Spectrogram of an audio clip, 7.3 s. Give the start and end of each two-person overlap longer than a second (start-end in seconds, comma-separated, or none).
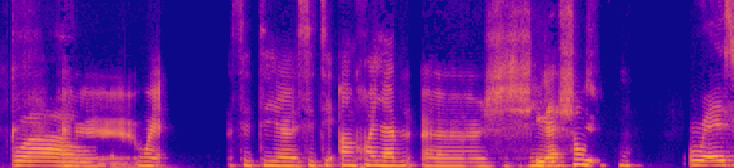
none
